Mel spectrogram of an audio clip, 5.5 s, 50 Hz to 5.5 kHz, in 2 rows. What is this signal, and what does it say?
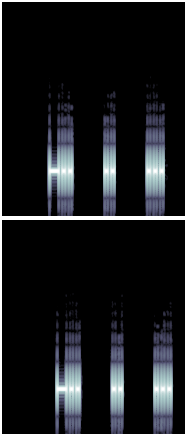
Morse code, heard as a keyed tone, about 25 wpm, spaced as for 13 wpm, 600 Hz. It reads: DIS DIS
